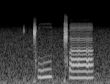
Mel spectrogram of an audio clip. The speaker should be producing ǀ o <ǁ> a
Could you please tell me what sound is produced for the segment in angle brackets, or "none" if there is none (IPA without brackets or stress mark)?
ǁ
